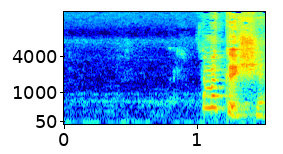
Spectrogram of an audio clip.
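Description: A parrot squawks and chatters loudly up close.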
